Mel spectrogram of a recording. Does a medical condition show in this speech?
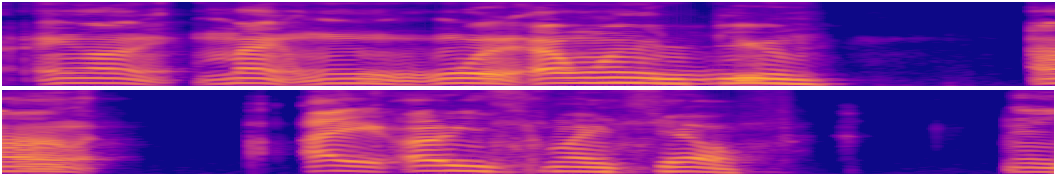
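Yes: cerebral palsy; neck surgery went badly.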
